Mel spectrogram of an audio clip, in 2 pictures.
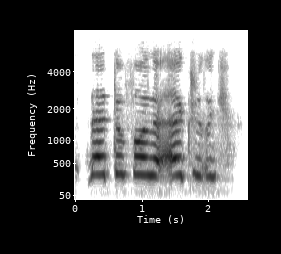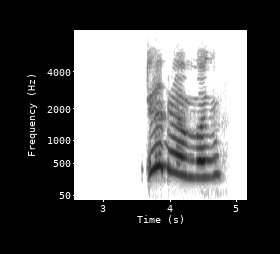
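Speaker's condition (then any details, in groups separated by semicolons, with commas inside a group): Cerebral palsy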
